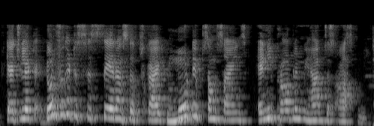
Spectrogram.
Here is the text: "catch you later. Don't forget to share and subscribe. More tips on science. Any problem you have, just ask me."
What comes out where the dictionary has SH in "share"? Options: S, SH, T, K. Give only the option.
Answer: S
